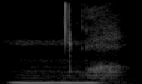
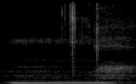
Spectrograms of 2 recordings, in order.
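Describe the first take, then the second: No difference in how they are said.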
